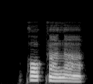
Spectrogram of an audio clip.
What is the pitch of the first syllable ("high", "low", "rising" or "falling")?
high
